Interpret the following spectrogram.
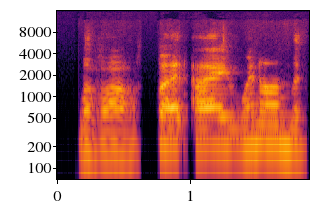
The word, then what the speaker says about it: Lvov: I think in Ukraine, which is where it is now, it's Lvov, which sounds like love you.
